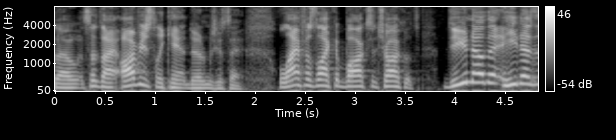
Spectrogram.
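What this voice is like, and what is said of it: Usual voice. Nothing is said of it.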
